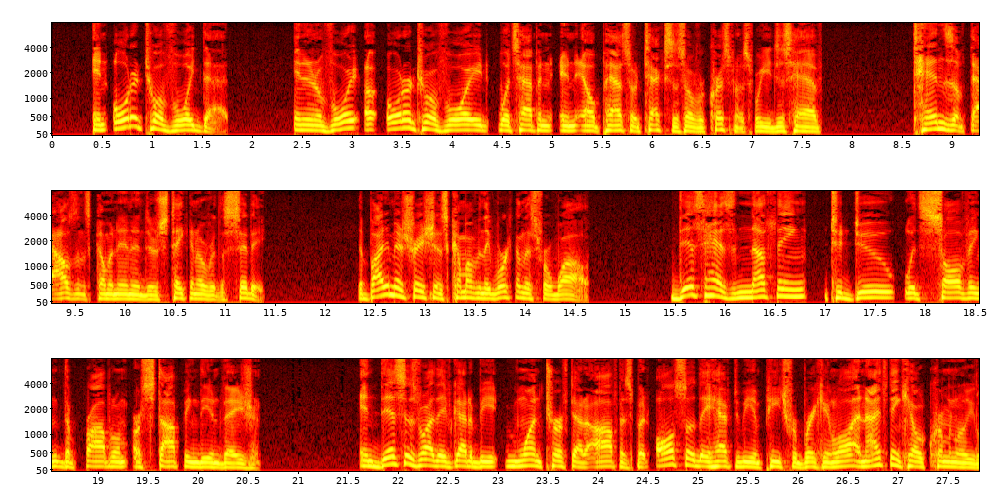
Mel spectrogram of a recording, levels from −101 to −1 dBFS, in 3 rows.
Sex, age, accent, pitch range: male, 50-69, American, 125-150 Hz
